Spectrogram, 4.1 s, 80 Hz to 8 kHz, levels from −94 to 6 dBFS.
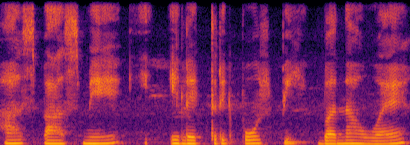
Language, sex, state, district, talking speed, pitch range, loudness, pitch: Hindi, female, Arunachal Pradesh, Lower Dibang Valley, 130 wpm, 180-195 Hz, -17 LUFS, 190 Hz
